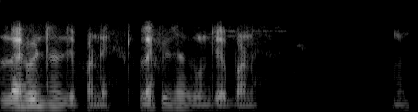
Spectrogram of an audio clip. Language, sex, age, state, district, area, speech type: Telugu, male, 45-60, Telangana, Peddapalli, urban, conversation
